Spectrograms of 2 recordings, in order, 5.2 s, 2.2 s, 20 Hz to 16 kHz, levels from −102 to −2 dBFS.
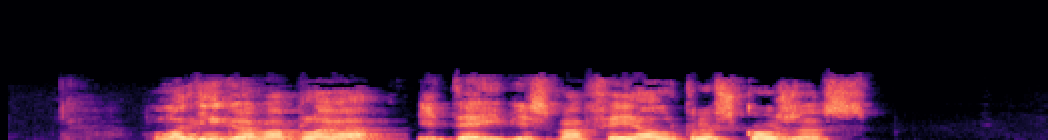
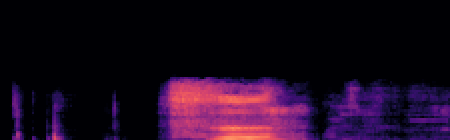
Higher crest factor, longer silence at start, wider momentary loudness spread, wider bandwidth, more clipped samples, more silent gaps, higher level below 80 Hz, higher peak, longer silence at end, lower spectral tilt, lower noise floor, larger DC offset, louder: second, 14 dB vs 22 dB; about the same, 0.75 s vs 0.85 s; second, 12 LU vs 15 LU; about the same, 7.4 kHz vs 7.4 kHz; neither; neither; first, -56 dBFS vs -76 dBFS; first, -2 dBFS vs -12 dBFS; first, 0.95 s vs 0.75 s; first, -6 dB/octave vs -3 dB/octave; first, -85 dBFS vs -70 dBFS; neither; first, -14 LUFS vs -30 LUFS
